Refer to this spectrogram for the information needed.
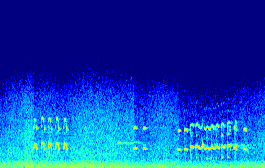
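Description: Black-footed albatross calls ring out in quick bursts of sharp, nasal, honking notes, pausing and resuming several times over a steady rush of wind or surf; thousands of the birds fly near the edge of the continental shelf, a couple of dozen miles off the Pacific coast.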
